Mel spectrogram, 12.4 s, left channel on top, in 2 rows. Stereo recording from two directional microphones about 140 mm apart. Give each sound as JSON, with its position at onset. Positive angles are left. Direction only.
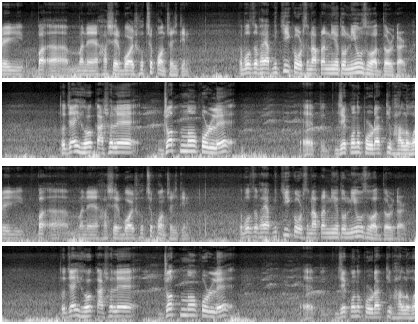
{"t": 0.0, "sound": "speech", "side_deg": 45}
{"t": 7.1, "sound": "a man's voice", "side_deg": 35}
